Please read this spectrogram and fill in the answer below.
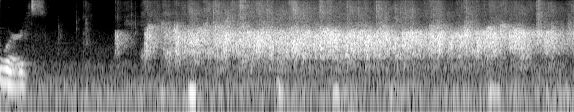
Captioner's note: audience applauding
